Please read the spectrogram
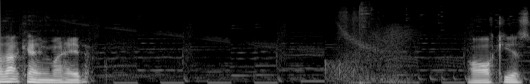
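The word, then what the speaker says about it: Arceus: try to refrain but it is definitely archus I 100% stand by that because we have got the arc phone that used in Legends archus and if we pronounce that the same way that we pronounced the other pronunciation of archus it has different connotations entirely doesn't it so it's archus Arch phone not arus and yeah moving on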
